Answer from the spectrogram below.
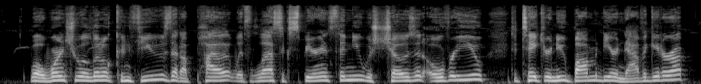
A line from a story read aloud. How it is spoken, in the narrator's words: asked the boss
